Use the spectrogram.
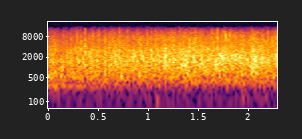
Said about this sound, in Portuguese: Dá um glória a Deus, aplauda Ele, aleluia.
